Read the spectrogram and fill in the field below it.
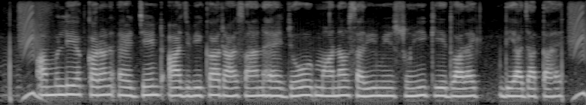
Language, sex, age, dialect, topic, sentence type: Hindi, female, 36-40, Garhwali, agriculture, statement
